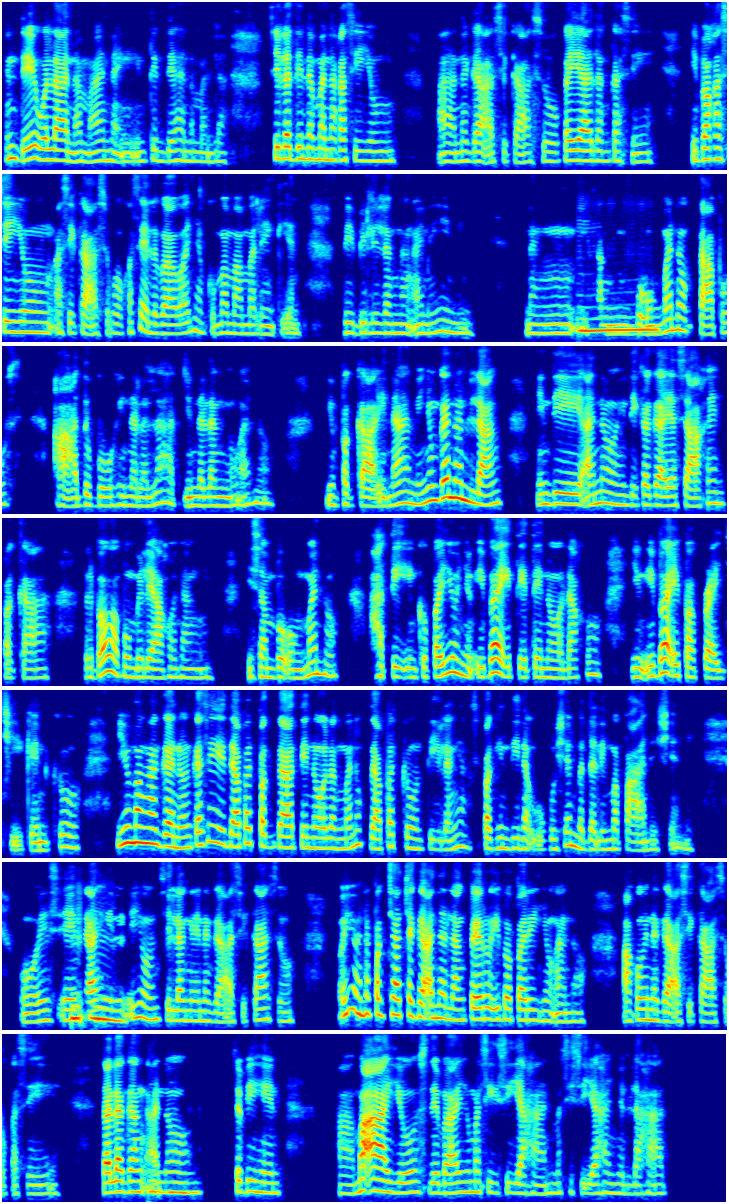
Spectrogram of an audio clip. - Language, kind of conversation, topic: Filipino, advice, Paano ko mahahati nang maayos ang oras ko sa pamilya at trabaho?
- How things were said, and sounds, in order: other background noise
